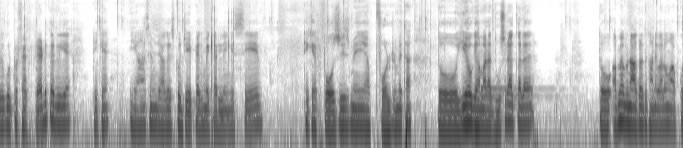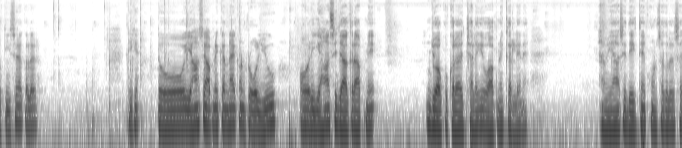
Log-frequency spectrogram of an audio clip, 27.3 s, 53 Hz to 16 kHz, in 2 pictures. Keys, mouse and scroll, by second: 1.0 ctrl+s, 2.5-7.4 drag, 13.2-13.8 typing, 14.1 click, 17.0 ctrl+z, 18.8 ctrl+u, 20.8-27.3 drag.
